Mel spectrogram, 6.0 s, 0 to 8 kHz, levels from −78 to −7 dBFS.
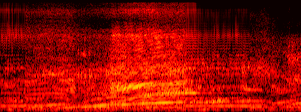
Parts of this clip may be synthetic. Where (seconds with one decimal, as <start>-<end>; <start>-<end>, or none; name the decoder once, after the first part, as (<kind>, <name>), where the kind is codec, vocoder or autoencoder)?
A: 0.0-0.5 (vocoder, BigVGAN v2); 3.7-5.0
